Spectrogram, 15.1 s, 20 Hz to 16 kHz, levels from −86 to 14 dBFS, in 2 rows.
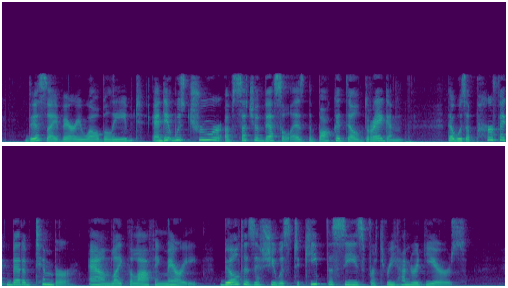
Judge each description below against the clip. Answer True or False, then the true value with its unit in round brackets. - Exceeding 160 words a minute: True (170 wpm)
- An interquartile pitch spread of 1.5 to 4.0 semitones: False (4.5 semitones)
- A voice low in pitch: False (215 Hz)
